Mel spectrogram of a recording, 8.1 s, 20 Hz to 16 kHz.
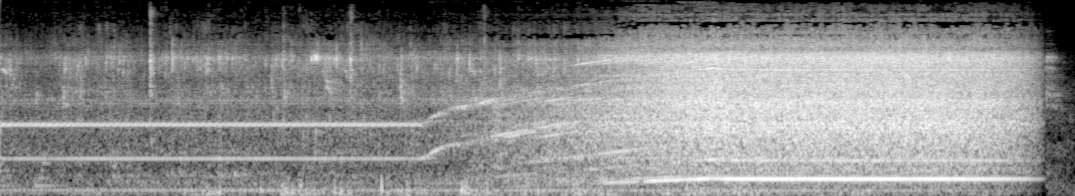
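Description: Hayward variable-speed pool filter pump ramping from 35% to full speed: a steady motor whine and low hum, then about three seconds in the whine climbs in pitch and the running noise grows much louder as the pump reaches 100%. The sound cuts off just before the end.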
